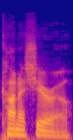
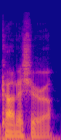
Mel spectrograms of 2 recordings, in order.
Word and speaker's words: Kanashiro: I didn't ask you how to pronounce your surname uh kanashiro so kanashiro kanashiro where's that from but Japanese Japanese cool yeah coming from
